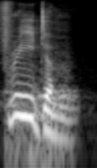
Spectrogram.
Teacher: it's our friend the schwa, which the British like a lot more than the Americans do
